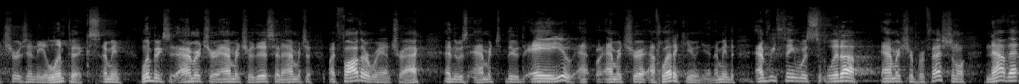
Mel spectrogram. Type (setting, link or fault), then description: setting, live audience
